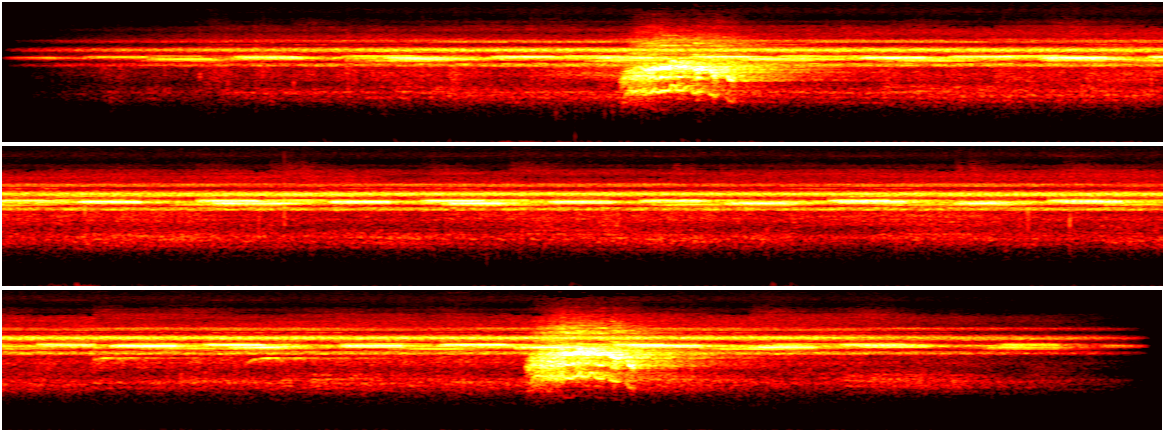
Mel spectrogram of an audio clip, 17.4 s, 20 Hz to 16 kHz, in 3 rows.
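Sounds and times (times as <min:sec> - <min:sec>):
Tyto rosenbergii Sulawesi barn owl: 0:02.8 - 0:04.2, 0:14.2 - 0:16.6.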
